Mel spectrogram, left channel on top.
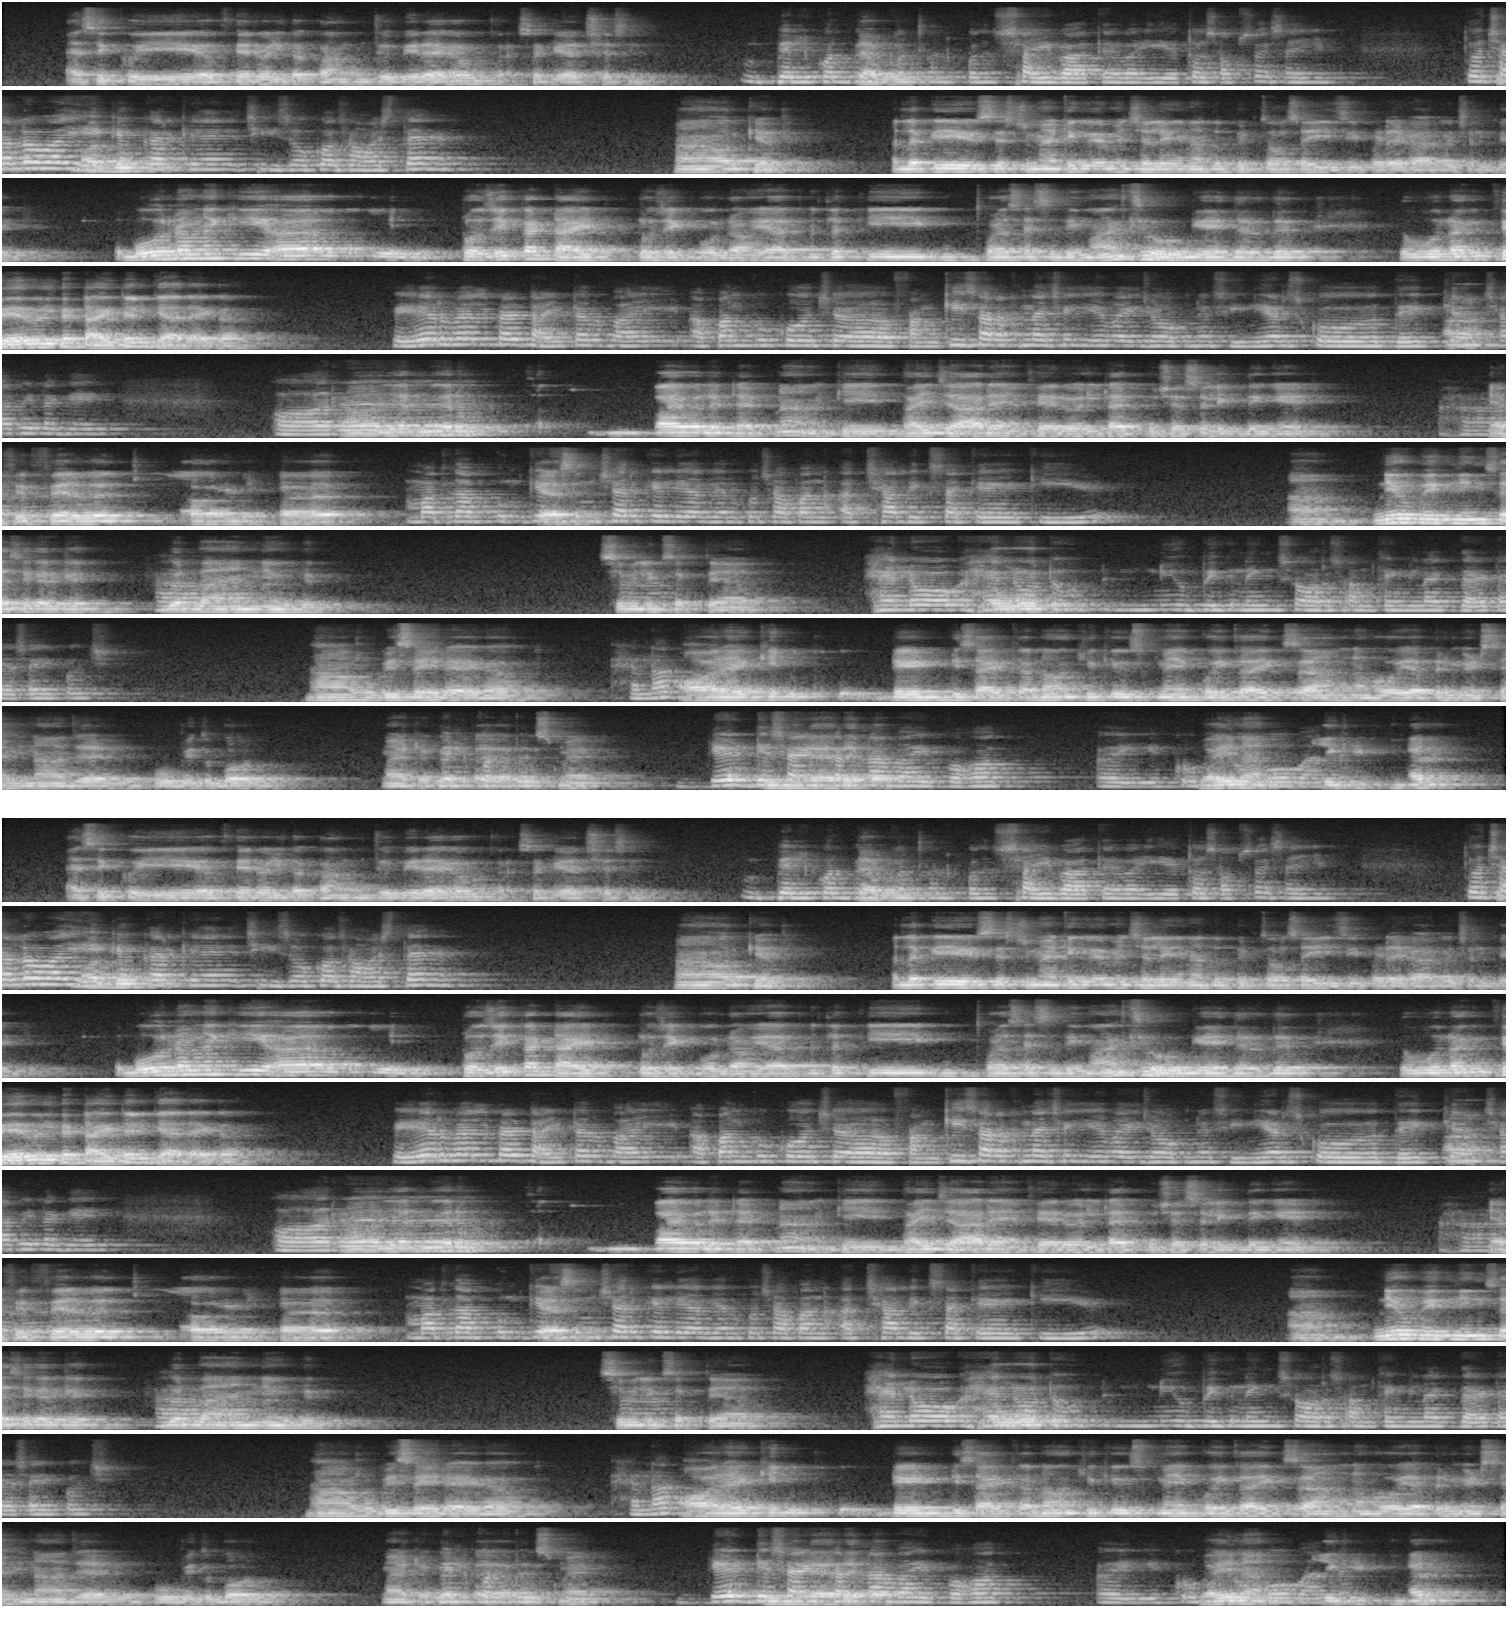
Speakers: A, on the left; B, in the centre.
A: ऐसे कोई फेयरवेल का काम जो भी रहेगा वो कर सके अच्छे से
B: बिल्कुल बिल्कुल
A: क्या बोलते
B: बिल्कुल सही बात है भाई ये तो सबसे सही है तो चलो भाई
A: हो? और
B: एक
A: वो
B: एक करके चीजों को समझते हैं
A: हाँ और क्या मतलब कि सिस्टमेटिक वे में चलेंगे ना तो फिर थोड़ा सा इजी पड़ेगा आगे चल के तो बोल
B: भाई
A: रहा हूँ ना कि
B: भाई
A: प्रोजेक्ट का टाइट प्रोजेक्ट बोल रहा हूँ यार मतलब कि थोड़ा सा ऐसे दिमाग तो हो गया इधर उधर तो बोल रहा हूँ कि फेयरवेल का टाइटल क्या रहेगा
B: फेयरवेल का टाइटल भाई अपन को कुछ फंकी सा रखना चाहिए भाई जो अपने सीनियर्स को देख के
A: हाँ
B: अच्छा भी लगे और
A: हाँ
B: अ,
A: यार मगर उपाय वाले टाइप ना कि भाई जा रहे हैं फेयरवेल टाइप कुछ ऐसे लिख देंगे
B: हाँ
A: या फिर
B: हाँ
A: फेयरवेल और अ,
B: मतलब उनके
A: क्या
B: फ्यूचर
A: सब
B: के लिए अगर कुछ अपन अच्छा लिख सकें कि
A: हाँ न्यू बिगनिंग्स ऐसे करके
B: हाँ
A: goodbye
B: हाँ
A: and new big से
B: हाँ
A: भी लिख सकते हैं आप
B: Hello Hello
A: तो वो
B: to New beginnings और समथिंग लाइक दैट ऐसा ही कुछ
A: हाँ वो भी सही रहेगा
B: है ना
A: और है कि डेट डिसाइड करना हो क्योंकि उसमें कोई का एग्जाम ना हो या फिर मिड सेम ना आ जाए वो भी तो बहुत मैटर करता
B: बिल्कुल
A: है यार
B: बिल्कुल
A: उसमें कॉलेज
B: डेट डिसाइड
A: में रह
B: करना
A: रहे भाई
B: भाई बहुत अ, ये को
A: वही ना
B: वो बात
A: एक
B: है
A: एक हर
